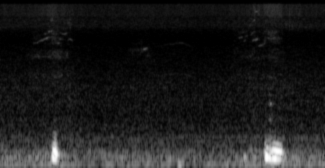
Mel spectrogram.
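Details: Sleeping cat snoring indoors: two short, low, rough snores about two seconds apart, each a brief pulsed burst, over a quiet steady room hum.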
